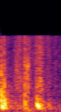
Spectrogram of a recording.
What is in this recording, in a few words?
dive land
